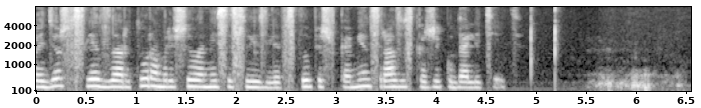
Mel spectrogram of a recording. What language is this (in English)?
Russian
